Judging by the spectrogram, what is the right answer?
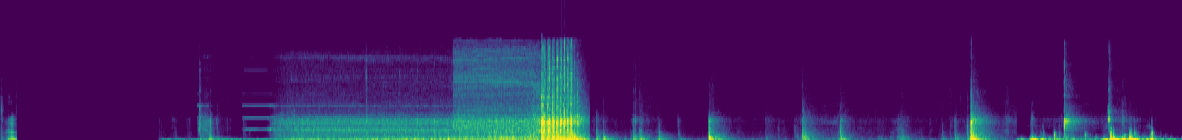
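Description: Cordless drill-driver running for about two seconds, getting louder as it drives a screw into the snowmobile's plastic side panel, then cutting off. Scattered clicks and knocks of the panels being handled follow, with a few heavy thumps near the end.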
